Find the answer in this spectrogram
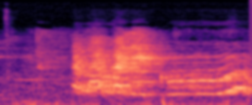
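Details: Female Alexandrine parakeet, kept as a pet, talking in Hindi. A quiet start gives way to a harsh, nasal, voice-like utterance about a second long, answering a person who greets it repeatedly indoors.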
